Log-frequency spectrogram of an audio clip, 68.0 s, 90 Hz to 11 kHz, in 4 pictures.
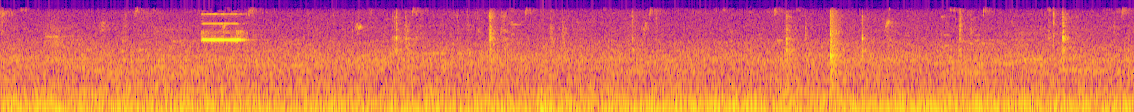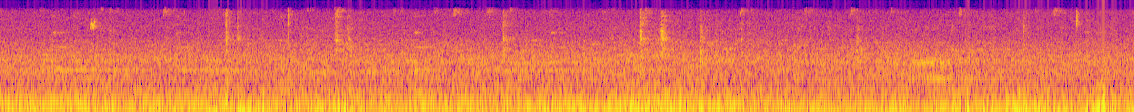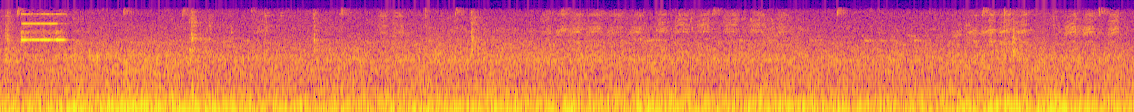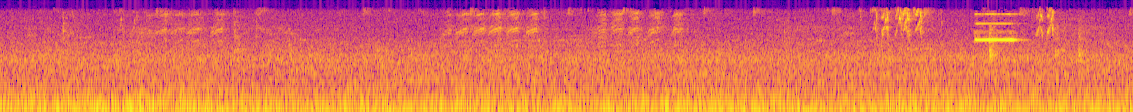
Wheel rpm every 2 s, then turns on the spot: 0, 0, 0, 0, 0, 0, 0, 0, 0, 0, 0, 0, 0, 0, 0, 0, 0, 0, 0, 0, 0, 0, 0, 0, 0, 0, 0, 0, 0, 0, 0, 0, 0, 0.
none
